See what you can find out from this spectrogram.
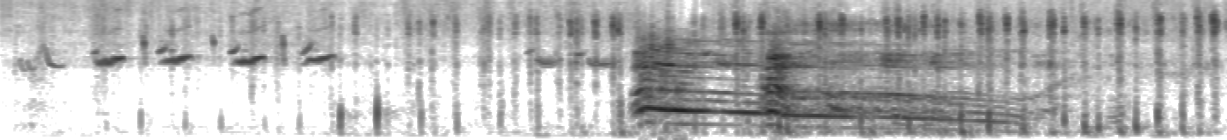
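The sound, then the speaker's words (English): Rhythmic clip-clop of horses' hooves as riders approach along a desert trail, interrupted midway by a loud horse whinny that falls in pitch. The hoofbeats continue steadily afterward. “Hey, look, Bat. Riders are coming.”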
